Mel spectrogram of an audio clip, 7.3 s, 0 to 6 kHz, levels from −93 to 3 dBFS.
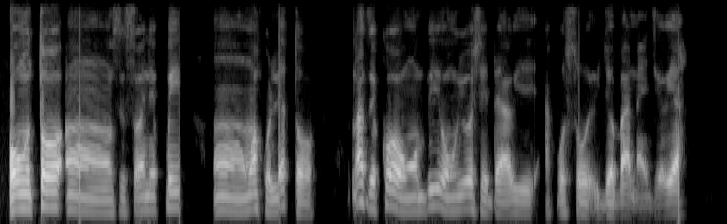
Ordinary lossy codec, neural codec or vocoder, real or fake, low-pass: Opus, 32 kbps; none; real; 5.4 kHz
